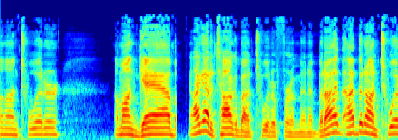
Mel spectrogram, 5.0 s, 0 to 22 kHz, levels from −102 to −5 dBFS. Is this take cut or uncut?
cut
